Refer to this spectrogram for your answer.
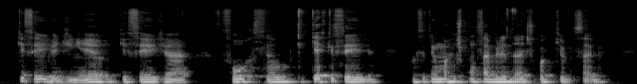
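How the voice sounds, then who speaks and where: A man's medium-pitched, dark, mellow voice, somewhat breathy, at a moderate pace in a monotone, flat intonation. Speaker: content creator. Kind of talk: casual monologue reflection. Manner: hesitant, many fillers.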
